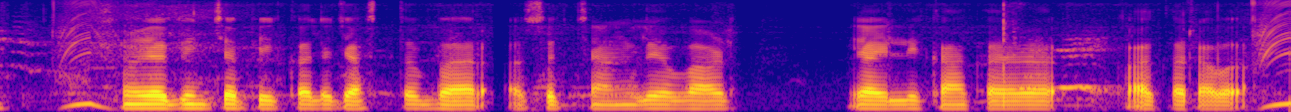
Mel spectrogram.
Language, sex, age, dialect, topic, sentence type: Marathi, male, <18, Varhadi, agriculture, question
